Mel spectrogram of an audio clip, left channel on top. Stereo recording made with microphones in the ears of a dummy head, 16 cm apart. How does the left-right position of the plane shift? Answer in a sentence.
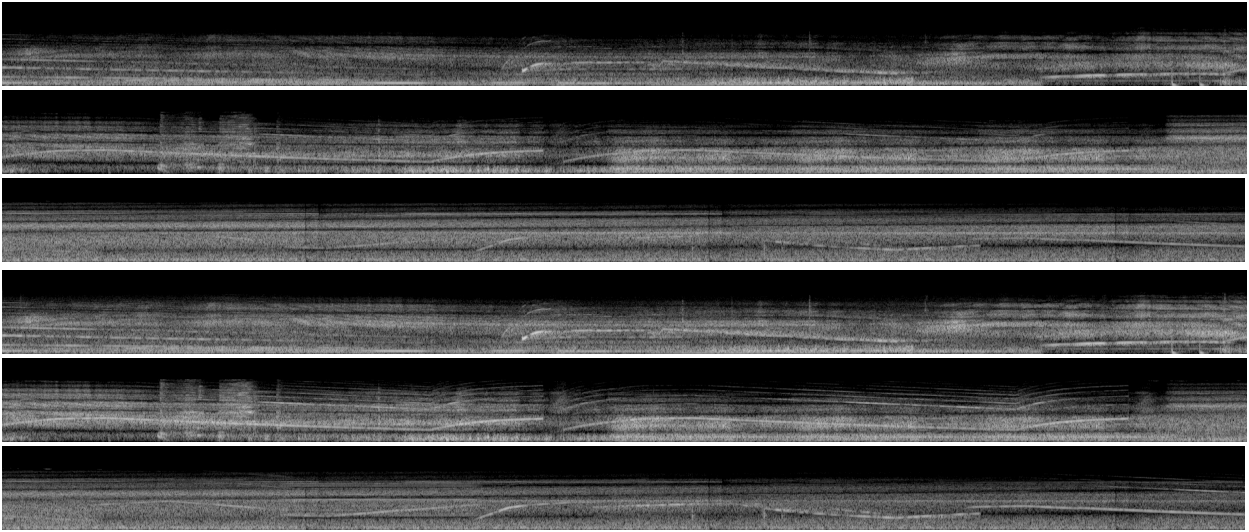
In this clip you hear the plane move to the left.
